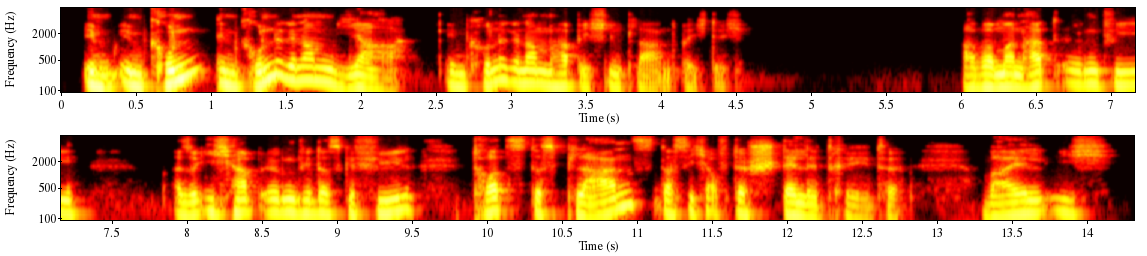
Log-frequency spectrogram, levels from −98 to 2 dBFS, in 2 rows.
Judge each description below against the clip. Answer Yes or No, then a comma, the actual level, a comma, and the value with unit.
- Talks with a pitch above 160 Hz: No, low, 130 Hz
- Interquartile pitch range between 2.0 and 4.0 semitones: Yes, average, 2.9 semitones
